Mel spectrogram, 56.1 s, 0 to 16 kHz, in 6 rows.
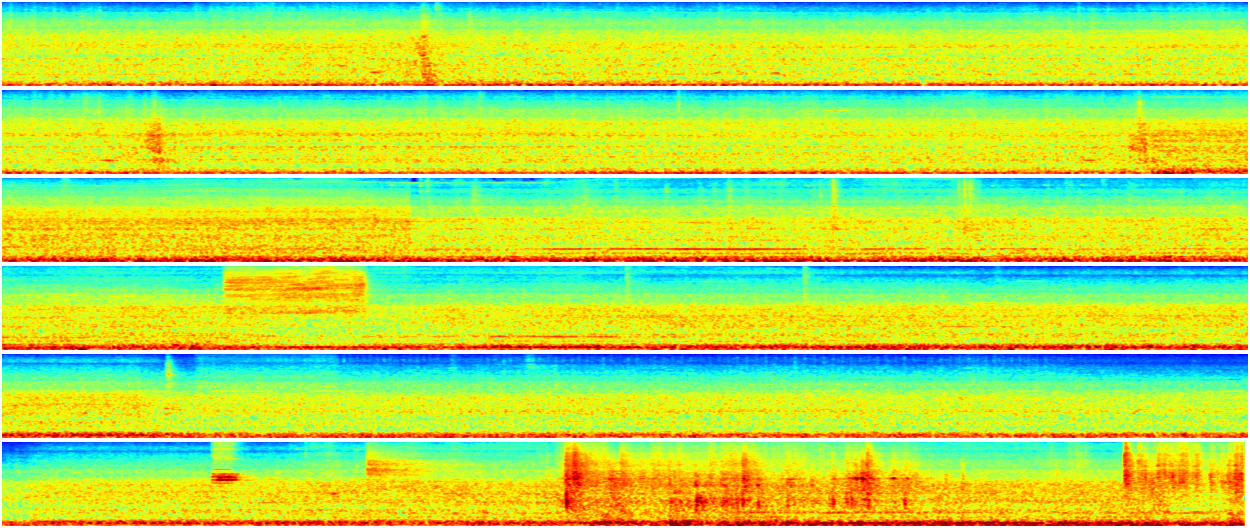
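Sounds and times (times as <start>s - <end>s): heavy diesel engines running: 0.0s - 56.0s
short sharp hiss of air: 29.7s - 30.9s.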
